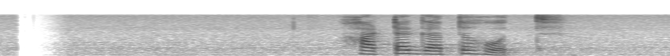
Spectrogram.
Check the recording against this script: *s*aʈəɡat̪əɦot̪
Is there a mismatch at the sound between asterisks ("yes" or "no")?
yes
